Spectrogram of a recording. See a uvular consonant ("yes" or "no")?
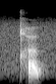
yes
